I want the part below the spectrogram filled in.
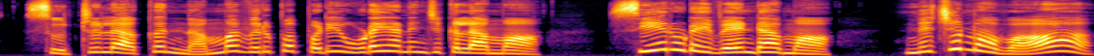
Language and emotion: Tamil, surprised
